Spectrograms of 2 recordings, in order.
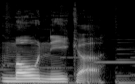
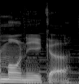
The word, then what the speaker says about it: Monika: are all japanese names so this one you would think would be pronounced the japanese way which would be monica say it like it's spelled well again with japanese it would be like monika but that sounds for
